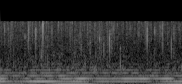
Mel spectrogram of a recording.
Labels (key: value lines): label: biophony, midshipman
recorder: SoundTrap 500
